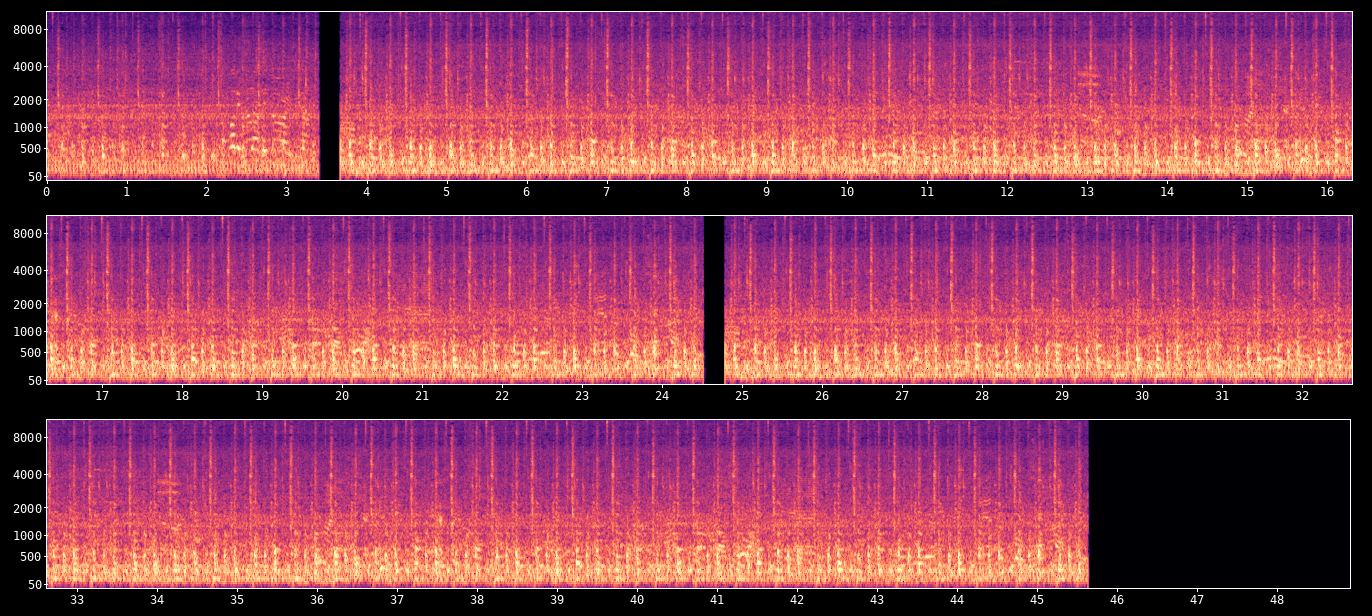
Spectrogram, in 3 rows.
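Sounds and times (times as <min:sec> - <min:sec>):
steam engine mechanical clatter: 0:00.0 - 0:45.6.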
